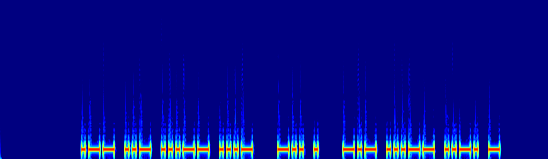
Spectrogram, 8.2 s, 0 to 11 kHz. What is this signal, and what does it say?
Morse code, heard as a keyed tone, about 22 wpm, 700 Hz. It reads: WU3V DE K3FT
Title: USA Callsign DE Callsign - 4 Characters - 22wpm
